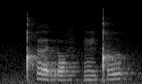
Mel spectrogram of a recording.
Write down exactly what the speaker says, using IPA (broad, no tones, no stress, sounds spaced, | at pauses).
ǃʰ ɜ r ɔ v h ẽ ǃ ɤ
